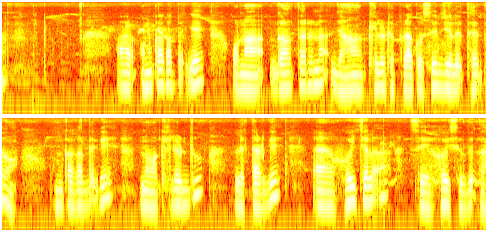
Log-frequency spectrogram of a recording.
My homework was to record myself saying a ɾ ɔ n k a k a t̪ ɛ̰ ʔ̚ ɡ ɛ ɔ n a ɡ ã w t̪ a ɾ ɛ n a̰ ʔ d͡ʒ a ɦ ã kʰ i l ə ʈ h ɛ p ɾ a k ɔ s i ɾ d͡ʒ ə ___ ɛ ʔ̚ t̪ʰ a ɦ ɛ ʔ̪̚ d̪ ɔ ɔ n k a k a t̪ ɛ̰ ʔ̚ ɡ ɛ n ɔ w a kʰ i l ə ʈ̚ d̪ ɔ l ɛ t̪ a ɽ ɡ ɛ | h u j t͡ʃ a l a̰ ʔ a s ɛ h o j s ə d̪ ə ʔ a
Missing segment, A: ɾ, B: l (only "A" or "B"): B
